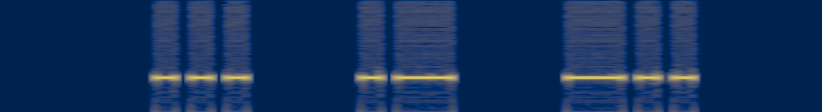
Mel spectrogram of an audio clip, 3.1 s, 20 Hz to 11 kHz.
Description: Morse code, heard as a keyed tone, about 18 wpm, spaced as for 12 wpm, 1000 Hz. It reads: SAD
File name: qotdfiles / 12wpm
